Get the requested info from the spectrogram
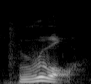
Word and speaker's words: Roald: It's actually pronounced Rule. – Ruled. – Roald Dahl? – Yeah, the D is silent.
